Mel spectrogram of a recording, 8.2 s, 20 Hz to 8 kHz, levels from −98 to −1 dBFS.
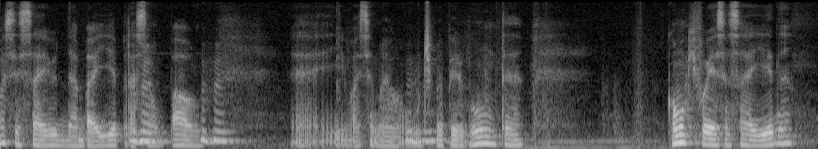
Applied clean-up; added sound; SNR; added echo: none; none; none; none.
